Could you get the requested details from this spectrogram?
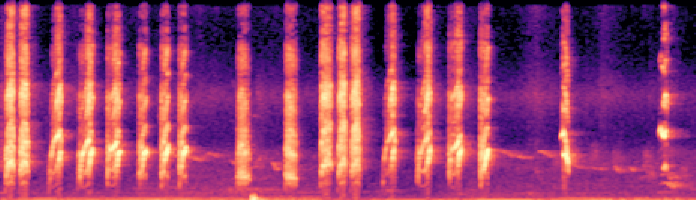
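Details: Long-tailed shrike in an emotional lure recording, packed with rich mimicked filler, used to make other birds sing. A steady series of short sharp chirps, nearly one every third of a second, with a few thin trailing whistles.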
